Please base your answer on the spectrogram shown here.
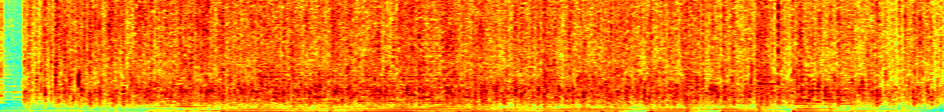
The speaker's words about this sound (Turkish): Bir alkış alalım ona.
